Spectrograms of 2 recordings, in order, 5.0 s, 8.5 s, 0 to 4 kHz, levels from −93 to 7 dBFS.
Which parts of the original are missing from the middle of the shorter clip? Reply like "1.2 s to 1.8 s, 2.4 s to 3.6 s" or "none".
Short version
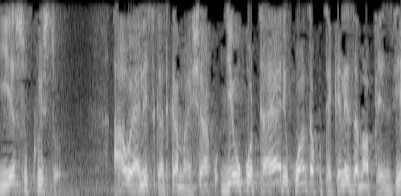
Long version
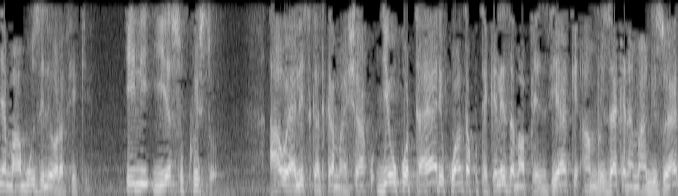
none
